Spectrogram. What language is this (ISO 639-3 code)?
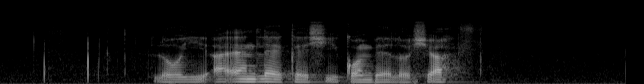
tso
